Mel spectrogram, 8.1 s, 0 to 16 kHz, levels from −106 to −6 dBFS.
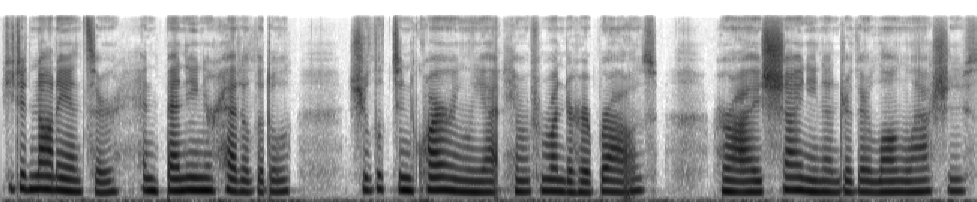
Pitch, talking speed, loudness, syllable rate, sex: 210 Hz, 190 wpm, -17 LUFS, 5.3 syllables/s, female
